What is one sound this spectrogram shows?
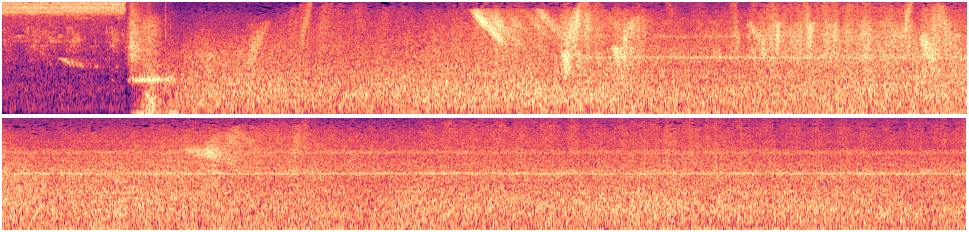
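A spaceship roars steadily with a loud whooshing rush.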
